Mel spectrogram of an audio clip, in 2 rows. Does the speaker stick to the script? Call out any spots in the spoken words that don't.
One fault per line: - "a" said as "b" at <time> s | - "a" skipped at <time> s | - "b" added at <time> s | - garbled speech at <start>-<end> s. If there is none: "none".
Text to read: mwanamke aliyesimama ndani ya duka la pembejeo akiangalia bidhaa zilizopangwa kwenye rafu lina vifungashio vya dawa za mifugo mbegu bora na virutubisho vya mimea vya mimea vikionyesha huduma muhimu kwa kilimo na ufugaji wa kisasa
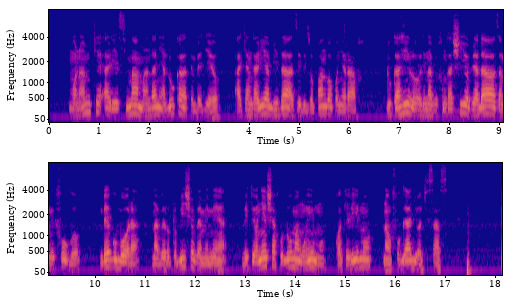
- "duka hilo" added at 6.7 s
- "vya mimea" skipped at 12.6 s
